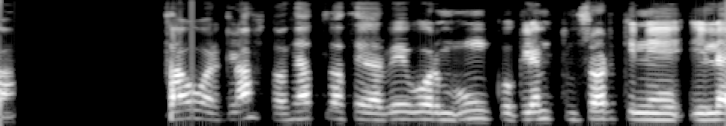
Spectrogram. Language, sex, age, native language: Icelandic, female, 30-39, Icelandic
